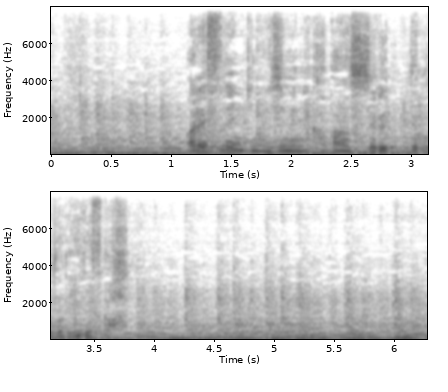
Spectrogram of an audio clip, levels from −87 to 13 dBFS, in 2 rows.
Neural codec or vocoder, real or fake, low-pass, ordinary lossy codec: codec, 16 kHz, 8 kbps, FreqCodec, larger model; fake; none; none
